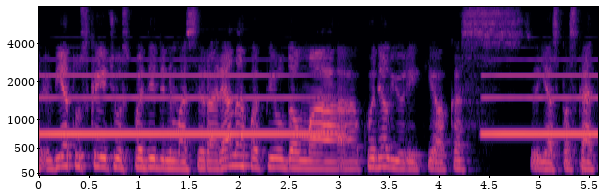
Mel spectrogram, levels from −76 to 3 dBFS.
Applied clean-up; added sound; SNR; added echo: none; Wind instrument, woodwind instrument; -1 dB; reverberation time 0.2 s.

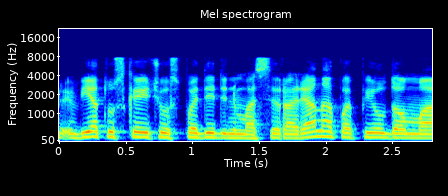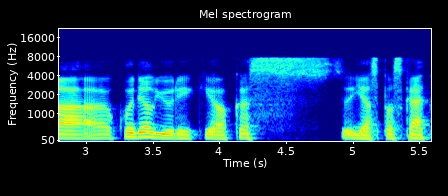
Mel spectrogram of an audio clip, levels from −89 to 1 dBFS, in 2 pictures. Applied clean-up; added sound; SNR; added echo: none; none; none; none.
